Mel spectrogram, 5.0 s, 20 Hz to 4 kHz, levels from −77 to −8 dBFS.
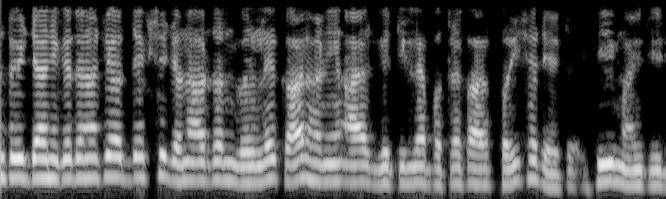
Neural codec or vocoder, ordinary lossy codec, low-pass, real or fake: codec, 16 kHz, 8 kbps, FreqCodec, smaller model; none; 3.6 kHz; fake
